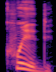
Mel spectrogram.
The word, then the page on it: quid: kwíd; クイド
